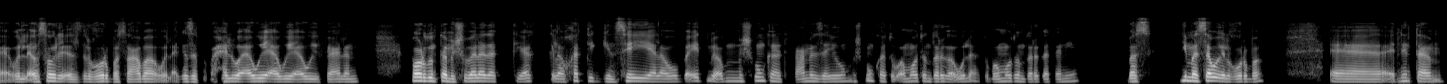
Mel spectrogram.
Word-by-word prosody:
وال 125 0 0
Sorry 155 -3 +5
قصدي 115 +2 -2
الغربة 130 +1 +2
صعبة، 125 +1 +1
والأجازة 130 +1 -3
بتبقى - - -13
حلوة 140 -1 +2
أوي، 145 +2 +4
أوي، 125 -1 +1
أوي 125 0 -1
فعلًا، 125 +2 -4 0.5
برضه 165 -2 +10
أنت 150 - +3
مش 130 -4 +3
في 150 - -4
بلدك 150 -1 +3 0.2
ياك 135 +2 -3 0.2
لو 130 -1 -1
خدت 165 +1 -4
الجنسية، 145 +1 -1
لو 130 0 -2
بقيت 145 +3 -3
م 135 - -2
مش 150 +4 -6
ممكن 175 -3 -2
هتتعامل 135 +2 -5
زيهم، 140 +2 -5
مش 140 -4 -15
ممكن 165 -3 -5
هتبقى 135 - -4
مواطن 150 -1 -3
درجة 140 -2 -1
أولى، 75 - -3
هتبقى 125 - -7
مواطن 145 0 -4
درجة 125 0 -5
تانية، 140 +5 -9 0.5
بس، 140 -1 0 0.3
دي 180 - +3
مساوئ 165 -1 +7
الغربة 135 +2 -1 0.7
آآ، 125 -2 0
إن 150 - -8
أنت 140 -3 0
135 Hz, 185 wpm, -23 LUFS, 130-150 Hz, 0.7 s, برضه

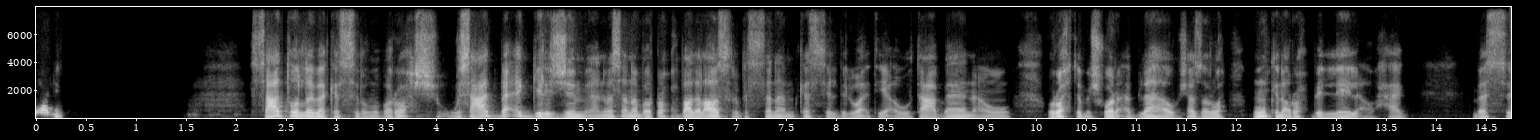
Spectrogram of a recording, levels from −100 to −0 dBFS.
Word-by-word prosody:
يعني. 140 -2 +1 1.9
ساعات 165 -1 +5
والله 140 -1 +6
باكسل 125 -2 0
وما 110 0 -8
باروحش، 130 +5 -2
وساعات 150 +2 +3
بأجل 140 -5 +1
الgym، 115 +2 +1
يعني 110 +2 -6
مثلًا 135 +2 -1
أنا 130 - +2
باروح 125 +1 -3
بعد 125 0 +5
العصر، 125 +2 +4
بس 115 - -12
أنا 125 -1 -2
مكسل 120 0 -8
دلوقتي 115 +1 -7
أو 115 0 -10
تعبان 115 +1 -2
أو 110 0 -9 0.4
رحت 130 -1 +4
مشوار 125 +3 +1
قبلها 125 0 -1
أو 115 -1 -1
مش 110 +4 -13
عايز 125 -1 -3
أروح 125 +2 -1 0.3
وممكن 135 0 +4
أروح 125 +3 -2
بالليل 110 -1 -3
أو 115 -2 -18
حاجة. 105 -1 -12 0.7
بس 120 +3 -4
120 Hz, 140 wpm, -25 LUFS, 115-130 Hz, 1.9 s, والله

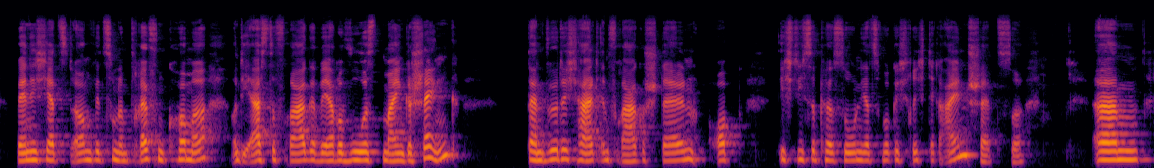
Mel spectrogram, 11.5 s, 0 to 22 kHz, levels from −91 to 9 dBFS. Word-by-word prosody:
Wenn 185 +1 +3
ich 200 0 +1
jetzt 195 -1 -1
irgendwie 195 +1 -1
zu 195 +3 -6
'nem 185 -2 -2
Treffen 205 +2 0
komme 210 +2 +1 0.2
und 190 0 -6
die - - -4
erste 195 +1 +2
Frage 195 -1 +1
wäre: 185 0 +1
„Wo 195 0 +3
ist 195 0 -3
mein 175 -1 +3
Geschenk?“, 255 - +2 0.7
dann 190 -3 +3
würde 220 +1 +1
ich 215 -2 -5
halt 180 -1 +4
infrage 175 -3 -2
stellen, 195 +4 -2
ob 195 0 -5 0.3
ich 205 -1 -6
diese 205 -1 -5
Person 190 -1 -2
jetzt 185 0 -5
wirklich 190 0 -8
richtig 190 0 -9
einschätze. 310 - -3 0.7
Ähm, 205 0 +7
195 Hz, 165 wpm, -23 LUFS, 185-205 Hz, 0.7 s, Ähm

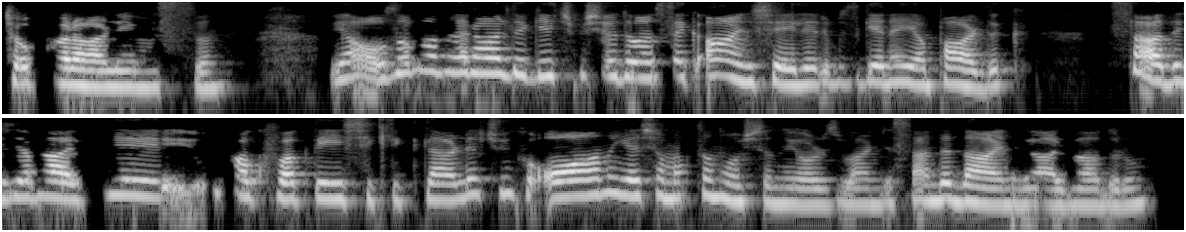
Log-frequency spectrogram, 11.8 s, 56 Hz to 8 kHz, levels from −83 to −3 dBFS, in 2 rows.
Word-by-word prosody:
Çok 220 -2 0
kararlıymışsın. 190 -3 +2 0.5
Ya, 270 - 0
o - - +3
zaman, 360 +4 -2
herhâlde, 335 -1 +3
geçmişe 300 0 -4
dönsek 280 +1 -1
aynı 290 -6 +3
şeyleri 215 -2 0
biz 225 0 -13
gene 235 0 0
yapardık. 205 -3 0 0.4
Sadece 245 0 +3
belki 250 +3 +2 0.3
ufak 255 -4 -2
ufak 225 -2 +1
değişikliklerle 220 +2 -3
çünkü 285 +1 -6
o - - +2
anı 265 +3 +5
yaşamaktan 255 -1 -1
hoşlanıyoruz 185 -4 -4
bence. 180 +1 -6
Sende 210 +3 -1
de - - +3
aynı, 175 -2 +1
galiba, 170 -1 -4
durum. 175 +3 -7
225 Hz, 145 wpm, -21 LUFS, 195-270 Hz, 0.5 s, anı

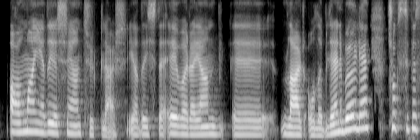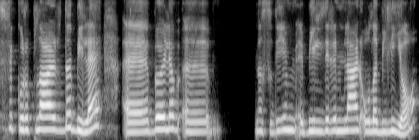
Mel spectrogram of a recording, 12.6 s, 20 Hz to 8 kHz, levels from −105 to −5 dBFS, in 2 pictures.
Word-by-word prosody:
Almanya'da 205 -1 0
Yaşayan 185 -2 -1
Türkler 150 -4 -8
ya 150 - -5
da 160 - -3
işte 160 0 -5
ev 175 -1 +2
arayan 160 0 -1 0.2
eee, 150 0 -6
lar 155 -2 +3
olabilir. 145 +4 -1
Hani 210 +3 +2
böyle 275 +3 +4 0.3
çok 300 0 -3
spesifik 280 -1 -6
gruplar 255 -1 +4
da 290 -3 0
bile, 240 +9 +3 0.3
eee, 205 +1 +2
böyle, 260 +1 +5 0.2
eee, 210 0 -3 0.7
nasıl 215 -2 -8
diyeyim 245 +2 0
bildirimler 230 +2 +1
olabiliyor. 215 -5 +1
215 Hz, 120 wpm, -21 LUFS, 170-250 Hz, 0.7 s, böyle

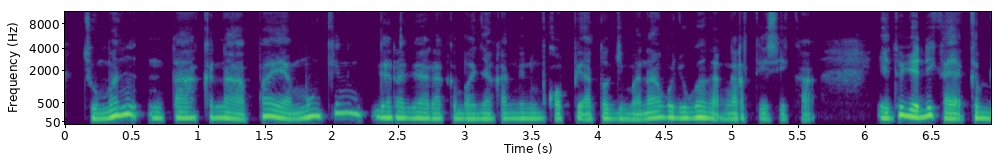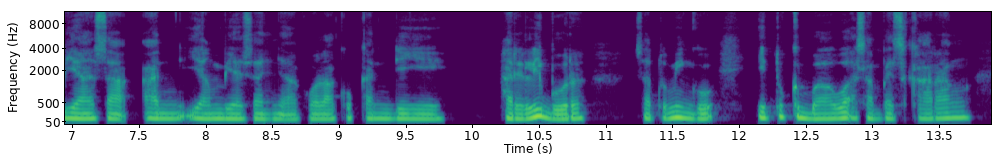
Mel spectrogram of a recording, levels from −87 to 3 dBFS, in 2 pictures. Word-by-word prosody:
Cuman 155 - +3
entah 125 +1 -2
kenapa 130 - 0
ya 120 -4 +2
mungkin 195 - -1
gara-gara 120 -4 0
kebanyakan 110 0 -3
minum 115 0 -3
kopi 110 -2 -4
atau 110 +2 -3
gimana, 110 +3 -2
aku 135 - +1
juga 130 +2 +4
enggak 110 - -2
ngerti 110 - -7
sih 100 0 -8
Kak. - - -11 0.4
itu 125 +7 +2
jadi 150 +2 +7
kayak 110 -2 +1
kebiasaan 115 0 +1
yang 110 -6 0
biasanya 105 -2 -1
aku 105 -1 -3
lakukan 110 0 -3
di 105 -1 0 0.5
hari 110 -2 +2
libur, 115 -4 +4 0.3
Sabtu, 120 - -4
Minggu 115 -4 +3 0.3
itu 130 +3 0
kebawa 115 +1 +2
sampai 110 -2 -3
sekarang 120 +4 -2
115 Hz, 145 wpm, -26 LUFS, 110-125 Hz, 0.5 s, jadi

